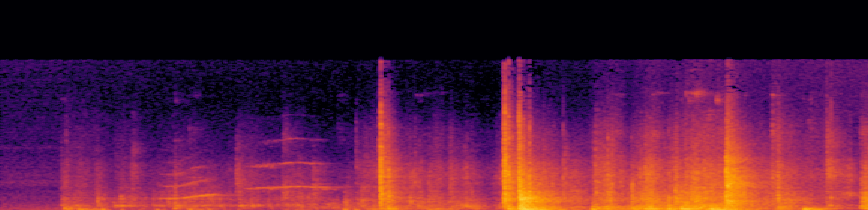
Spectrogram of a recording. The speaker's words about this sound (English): I just shut the door to my apartment. And, well, it's not my apartment anymore. And I'm leaving it behind.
